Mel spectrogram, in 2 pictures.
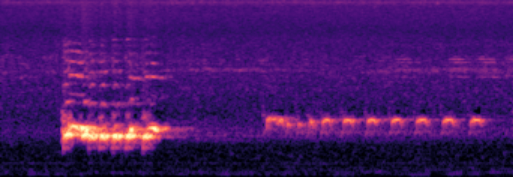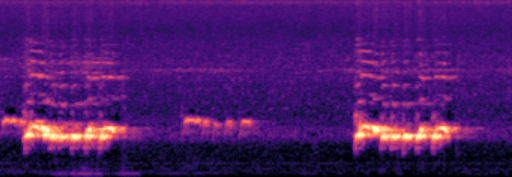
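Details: Singing local cemani zebra dove: three quick, bubbling coo phrases about every three seconds, with runs of short, evenly spaced clipped notes in between. Otherwise quiet.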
